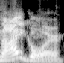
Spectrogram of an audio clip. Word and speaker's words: Igor: and Bob, I shall pick none other than Igore.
